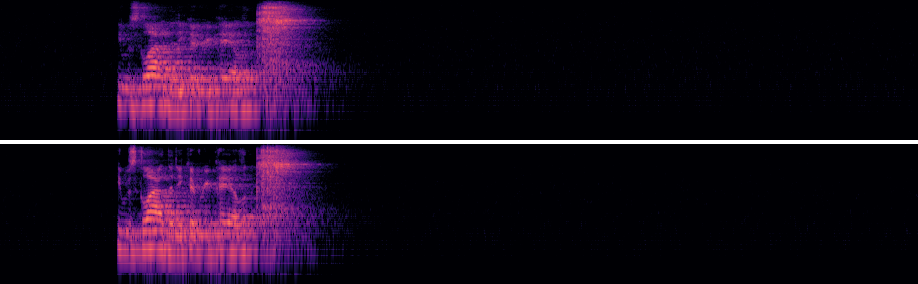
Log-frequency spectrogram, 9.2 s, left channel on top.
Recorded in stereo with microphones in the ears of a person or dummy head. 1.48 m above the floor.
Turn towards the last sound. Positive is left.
turn(degrees=-35)  # may be behind; listen again after turning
